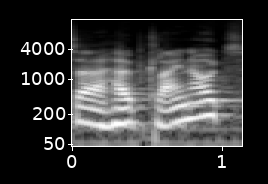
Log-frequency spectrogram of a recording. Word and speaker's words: Huib Kleinhout: kind words yeah so my name is help climb out it's a Dutch name we can't pronounce it unless you're Dutch I work from Stockholm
